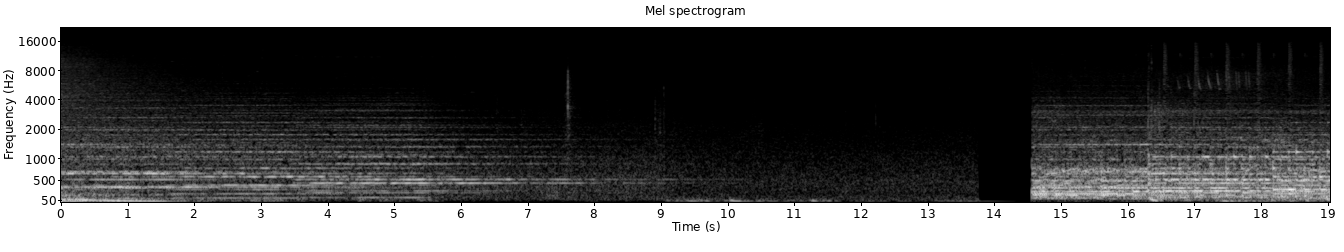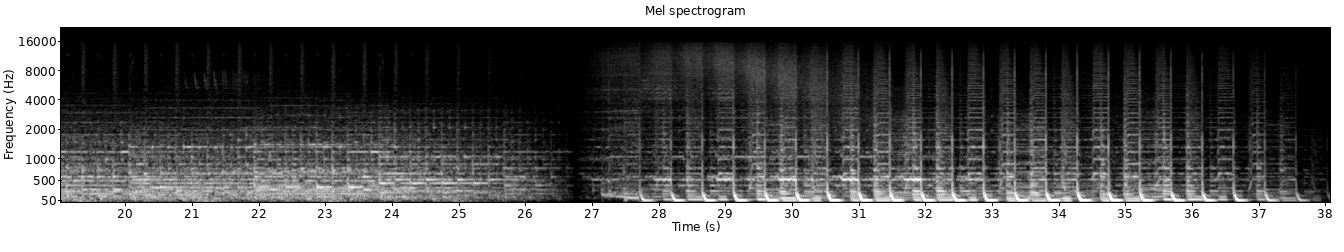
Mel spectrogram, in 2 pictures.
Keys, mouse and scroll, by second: 5.2 shift+click, 6.1 r, 6.7 click, 11.3 scroll down 1, 11.3 middle click, 14.8-15.1 scroll up 1, 15.5 scroll down 1, 17.0 F4.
